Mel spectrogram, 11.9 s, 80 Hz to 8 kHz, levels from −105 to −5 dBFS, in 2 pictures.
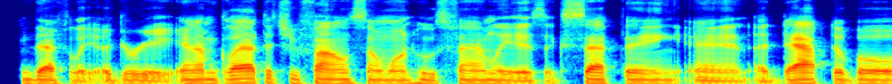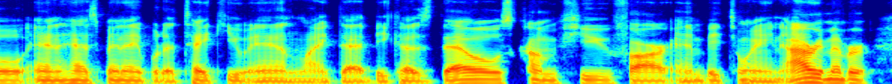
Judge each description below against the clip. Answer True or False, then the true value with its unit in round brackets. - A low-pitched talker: True (85 Hz)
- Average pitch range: True (3.0 semitones)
